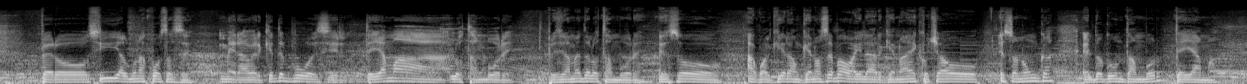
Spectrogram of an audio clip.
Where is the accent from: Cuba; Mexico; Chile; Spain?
Cuba; now in Argentina; se lo digo yo que vengo de Cuba.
